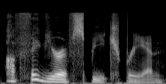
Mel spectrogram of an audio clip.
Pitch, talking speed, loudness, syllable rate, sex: 115 Hz, 180 wpm, -20 LUFS, 4.5 syllables/s, male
